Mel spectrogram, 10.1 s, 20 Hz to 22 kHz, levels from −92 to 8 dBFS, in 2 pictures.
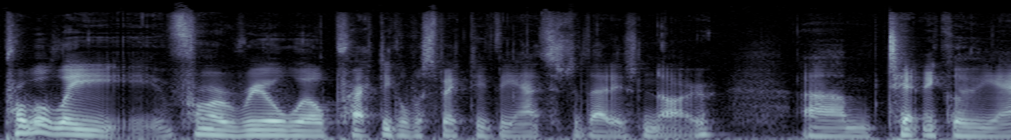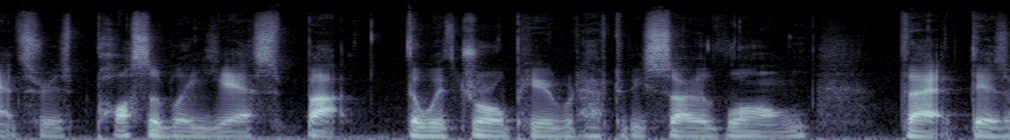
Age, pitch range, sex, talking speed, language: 30-49, 90-100 Hz, male, 190 wpm, English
